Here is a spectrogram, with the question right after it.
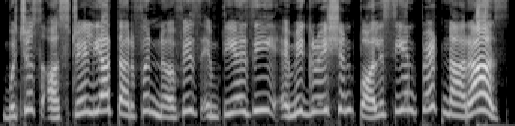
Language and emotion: Kashmiri, angry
